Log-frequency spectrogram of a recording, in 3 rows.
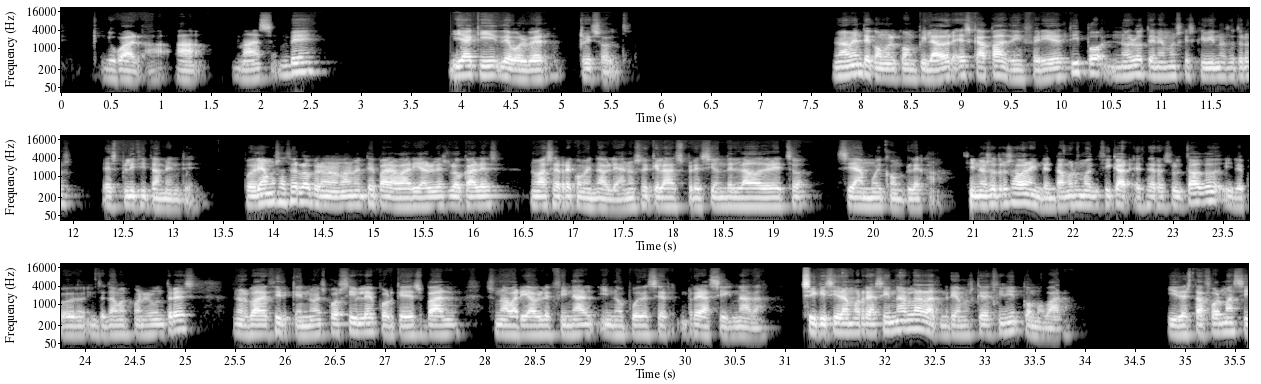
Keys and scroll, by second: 3.1 Escape, 6.9 Return, 22.3 Return.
